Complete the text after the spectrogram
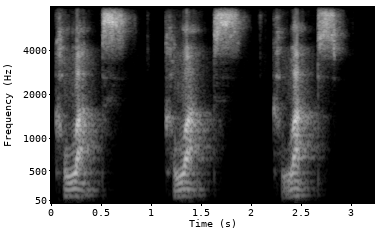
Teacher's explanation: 2 syllables, and the second one is stressed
